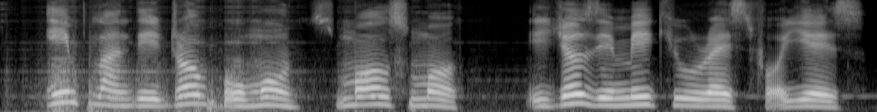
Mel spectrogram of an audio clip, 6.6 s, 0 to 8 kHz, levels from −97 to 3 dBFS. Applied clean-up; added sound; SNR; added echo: neural separator model SepFormer DNS4.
